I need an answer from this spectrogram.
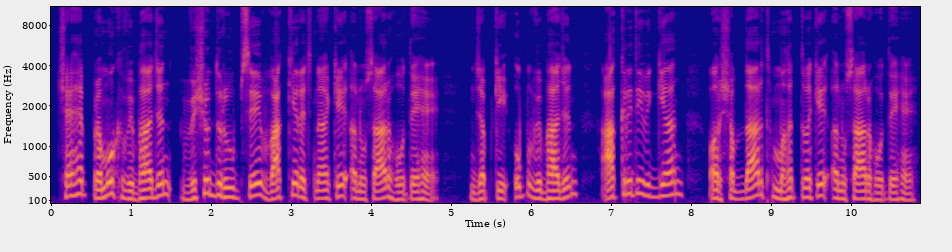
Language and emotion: Hindi, neutral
